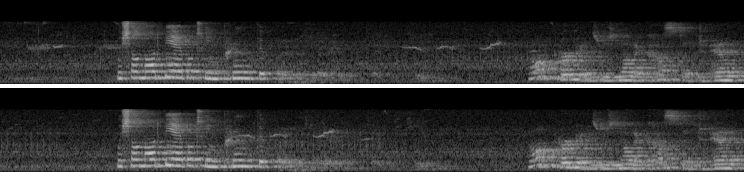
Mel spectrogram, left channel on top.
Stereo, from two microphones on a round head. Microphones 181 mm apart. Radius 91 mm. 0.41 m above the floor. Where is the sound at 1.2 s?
Centre (ahead or behind), 0.9 m.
